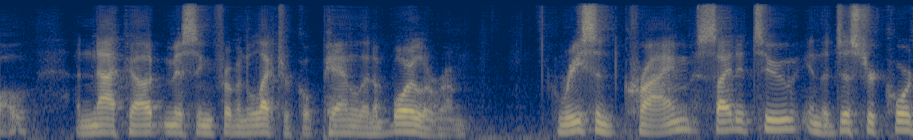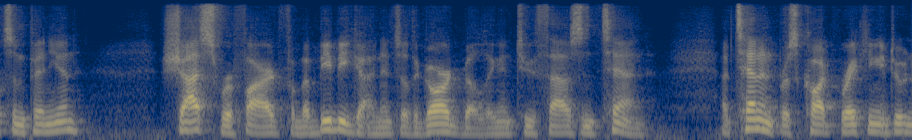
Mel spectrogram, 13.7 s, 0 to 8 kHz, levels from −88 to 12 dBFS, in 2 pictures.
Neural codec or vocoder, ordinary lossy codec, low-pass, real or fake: codec, 16 kHz, 0.3 kbps, FocalCodec; AAC, 48 kbps; 7.2 kHz; fake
